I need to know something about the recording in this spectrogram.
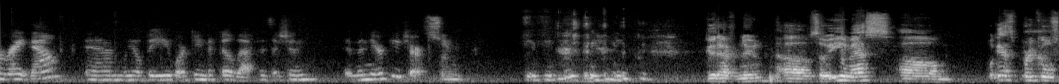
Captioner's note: laughter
